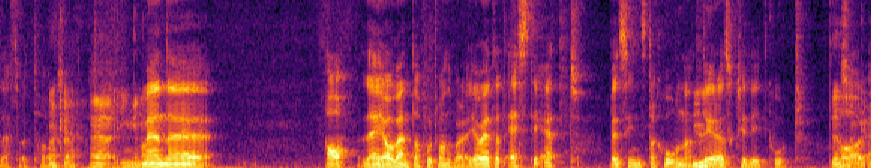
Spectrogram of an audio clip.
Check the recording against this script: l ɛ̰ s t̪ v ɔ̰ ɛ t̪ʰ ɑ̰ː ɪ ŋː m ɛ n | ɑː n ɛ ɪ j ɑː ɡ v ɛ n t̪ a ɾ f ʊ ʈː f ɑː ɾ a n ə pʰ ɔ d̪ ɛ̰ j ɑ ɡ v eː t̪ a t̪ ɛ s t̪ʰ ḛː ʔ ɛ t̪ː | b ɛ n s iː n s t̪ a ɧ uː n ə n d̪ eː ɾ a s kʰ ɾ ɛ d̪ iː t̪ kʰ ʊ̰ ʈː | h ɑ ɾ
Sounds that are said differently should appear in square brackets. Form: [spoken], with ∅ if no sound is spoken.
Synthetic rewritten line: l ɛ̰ s t̪ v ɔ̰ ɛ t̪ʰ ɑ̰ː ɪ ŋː m ɛ n | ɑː n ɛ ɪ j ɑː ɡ v ɛ n t̪ a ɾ f ʊ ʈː f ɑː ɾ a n ə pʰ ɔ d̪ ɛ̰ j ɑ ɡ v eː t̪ a t̪ ɛ s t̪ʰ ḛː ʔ ɛ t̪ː | b ɛ n s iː n s t̪ a ɧ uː n ə n d̪ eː ɾ a s kʰ ɾ ɛ d̪ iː t̪ kʰ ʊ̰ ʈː | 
